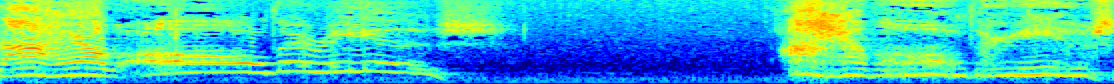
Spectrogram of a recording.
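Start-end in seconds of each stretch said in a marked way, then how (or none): 0.0-2.5 put-on old Simeon, slow and higher, savoring each word; old Simeon's words. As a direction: let the old priest rest content in it. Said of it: "And he said".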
